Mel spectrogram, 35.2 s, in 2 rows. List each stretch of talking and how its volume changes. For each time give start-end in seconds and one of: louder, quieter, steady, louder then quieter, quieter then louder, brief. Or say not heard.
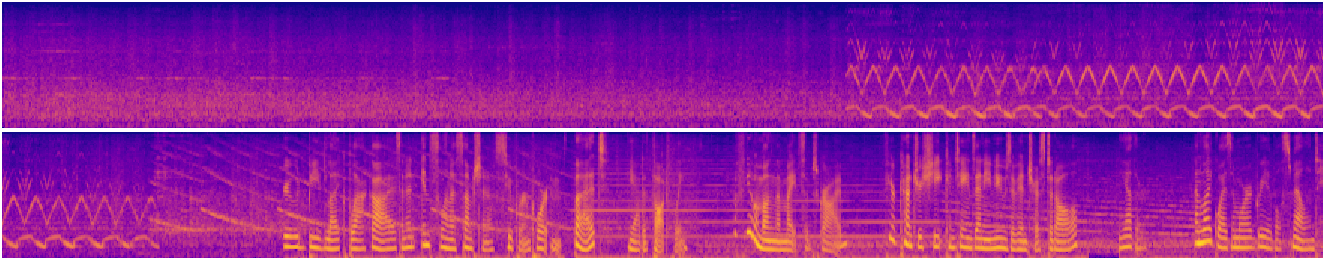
21.4-35.1 steady.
